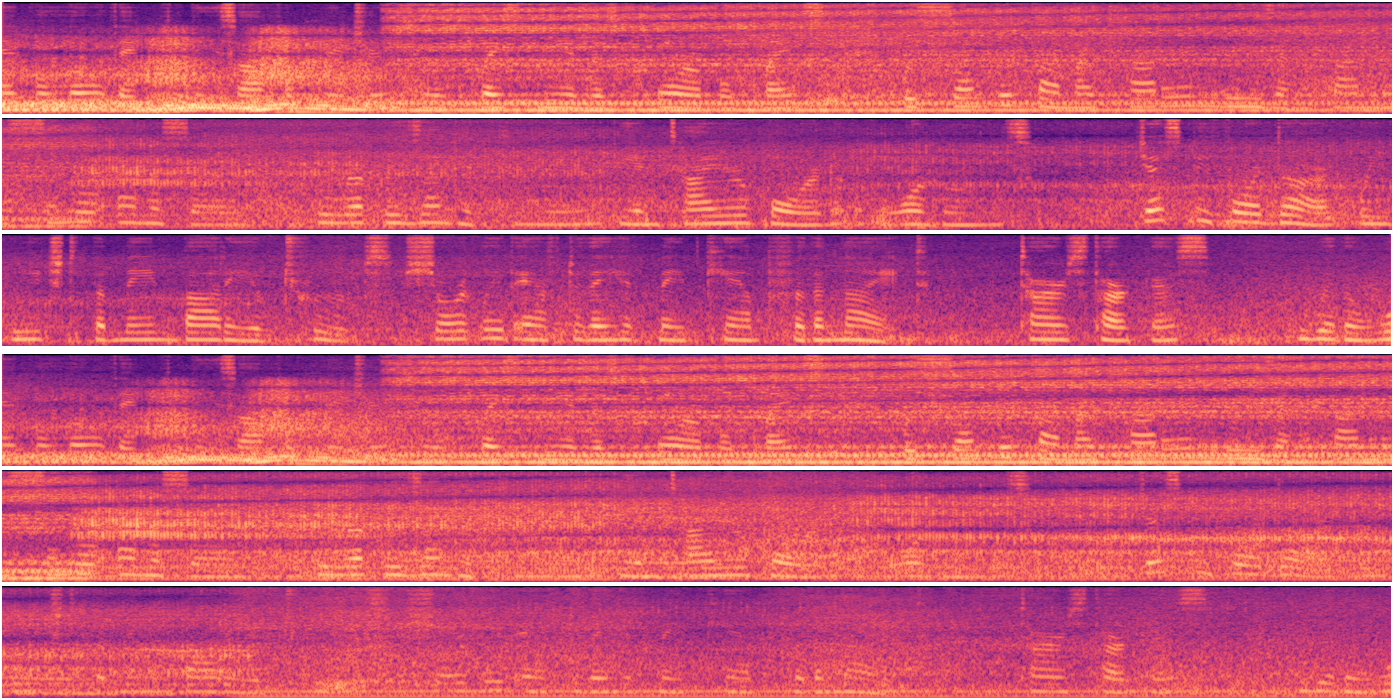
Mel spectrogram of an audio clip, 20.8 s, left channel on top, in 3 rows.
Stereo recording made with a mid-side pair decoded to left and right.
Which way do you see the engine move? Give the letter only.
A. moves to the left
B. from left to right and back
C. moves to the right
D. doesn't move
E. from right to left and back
C.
